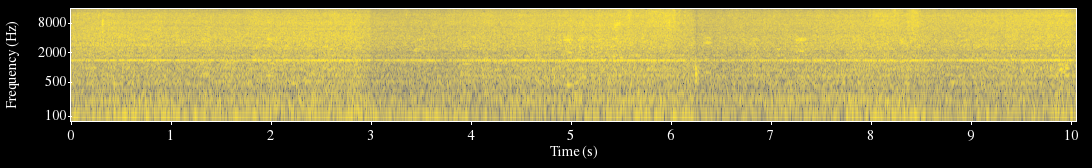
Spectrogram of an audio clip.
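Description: Steady engine and road drone inside a moving minibus cabin, with a thin, steady high whine over it.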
